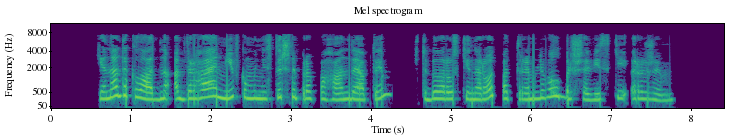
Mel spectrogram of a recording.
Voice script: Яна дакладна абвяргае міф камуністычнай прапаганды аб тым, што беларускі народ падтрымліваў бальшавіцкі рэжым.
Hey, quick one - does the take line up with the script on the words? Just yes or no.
yes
